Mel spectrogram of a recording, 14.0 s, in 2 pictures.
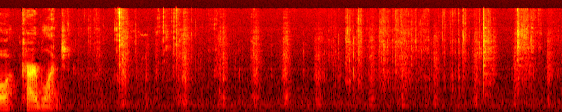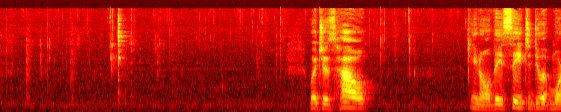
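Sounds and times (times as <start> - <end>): chewing crunchy chips: 0.9 - 10.7.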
